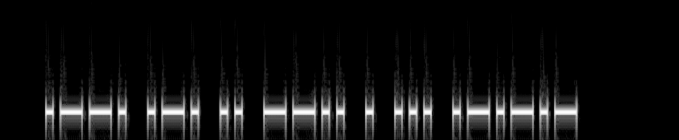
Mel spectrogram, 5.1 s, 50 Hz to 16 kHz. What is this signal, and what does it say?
Morse code, heard as a keyed tone, about 22 wpm, 700 Hz. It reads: PRIZES.
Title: Pangram Challenge v2 - 22wpm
